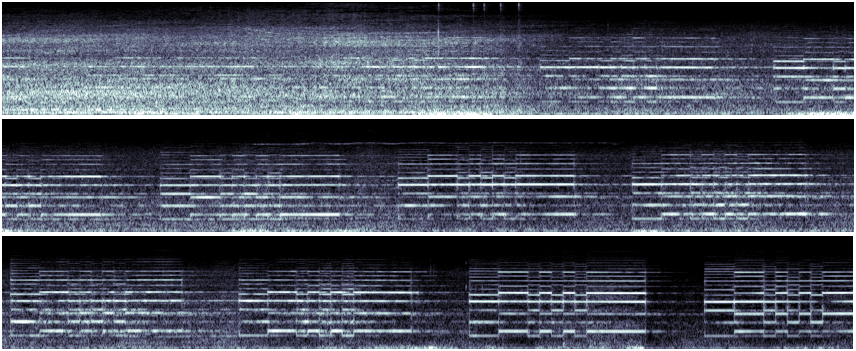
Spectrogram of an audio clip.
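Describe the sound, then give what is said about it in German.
A police patrol car siren sounds in Graz, loud and alone, its steady tonal wail repeating in regular cycles with brief dips between them, over traffic rumble that is heavier at the start. “Also Funkstreife Polizei in Graz.”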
